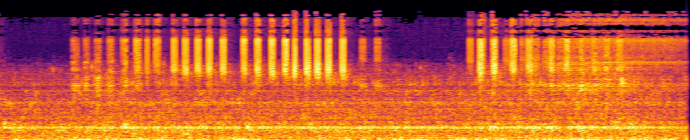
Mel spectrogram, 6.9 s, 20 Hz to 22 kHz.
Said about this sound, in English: That is a very small fish, the Danionella cerebrum, transparent, just over a centimetre long, and it could just be the loudest for its size ever discovered. It apparently can produce 140 decibels, as loud as a gunshot or jackhammer.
